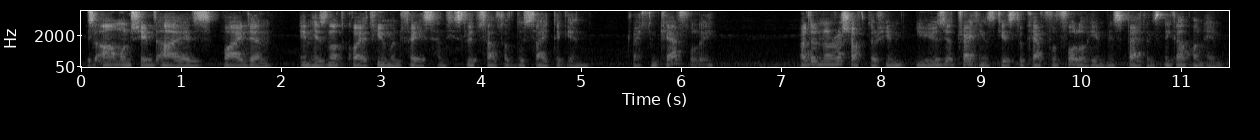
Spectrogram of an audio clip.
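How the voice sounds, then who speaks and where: A man's voice: medium pitch, fairly quick, a little hiss or hum. A man streaming a story game, reading the text aloud in second person and adding casual asides.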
